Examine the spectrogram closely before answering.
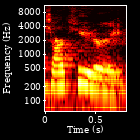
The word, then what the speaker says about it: charcuterie: Charcuterie.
